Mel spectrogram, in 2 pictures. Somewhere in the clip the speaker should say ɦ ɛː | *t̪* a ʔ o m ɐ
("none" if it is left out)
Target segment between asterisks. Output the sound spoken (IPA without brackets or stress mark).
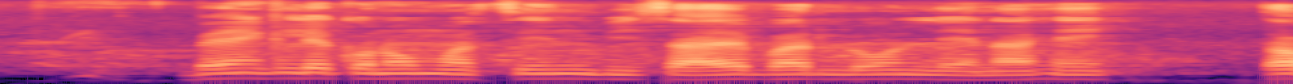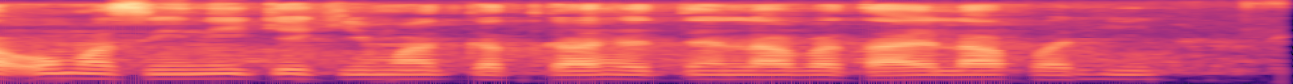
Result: t̪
